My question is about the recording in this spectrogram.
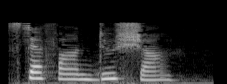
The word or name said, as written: Stefan Dusan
